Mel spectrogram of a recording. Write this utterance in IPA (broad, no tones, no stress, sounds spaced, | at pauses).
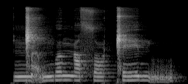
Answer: ŋ͡ǁ a̰ ŋʷ ʌ ŋ ʌ sˤ o ǁ e n̪ ṵ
